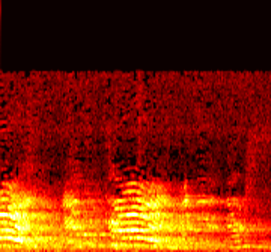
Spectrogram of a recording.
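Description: High voices calling out twice, about a second apart, each call gliding up and then down in pitch.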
